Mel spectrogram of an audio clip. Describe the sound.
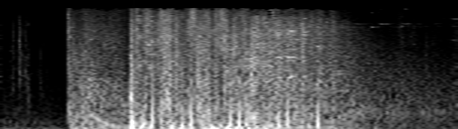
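Rapid gunfire from a weapon in the Apex Legends video game: a dense burst of many quick, evenly spaced shots after a loud onset, then the noise fading away, with no talking.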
